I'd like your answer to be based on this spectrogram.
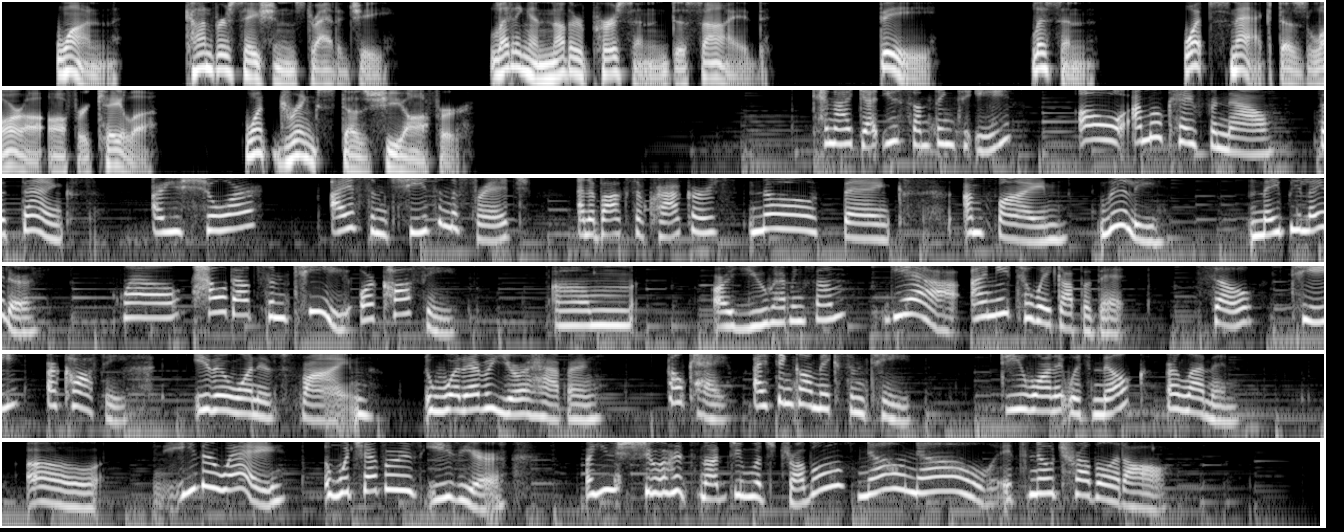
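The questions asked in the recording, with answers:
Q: What snack does Laura offer Kayla?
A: Cheese and crackers

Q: What drinks does she offer?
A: Tea or coffee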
